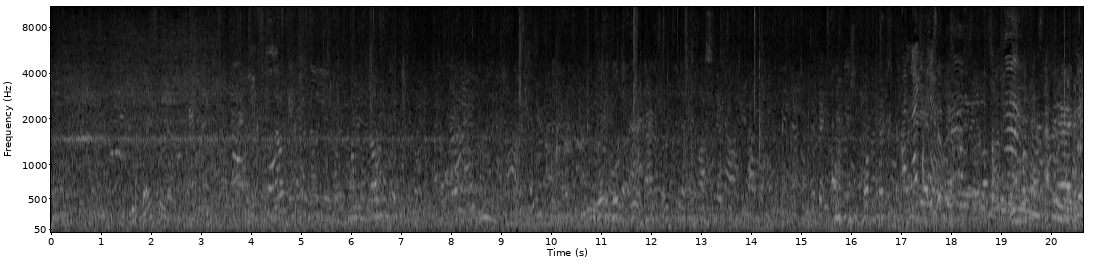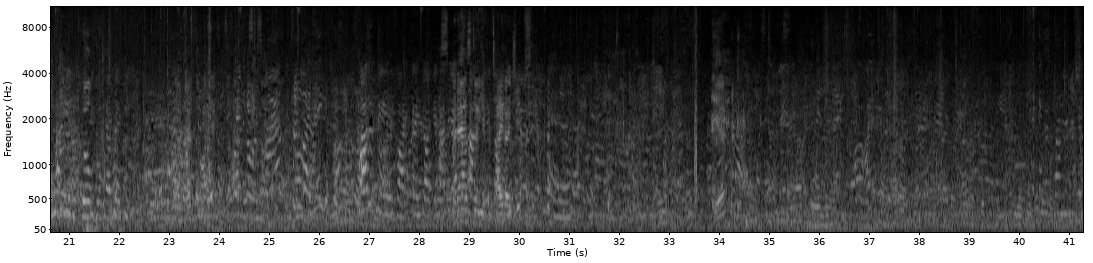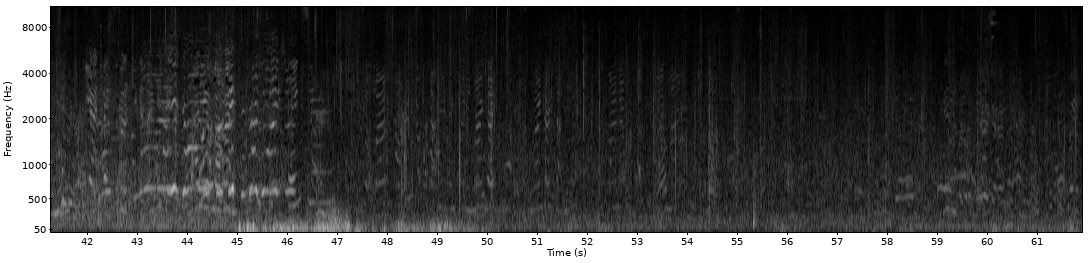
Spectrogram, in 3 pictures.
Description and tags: Floriade 2013 - walking past crowd
Floriade in canberra 2013 - lots of people looking at flowers, taking photos talking, walking, some small rides, bands in the park, a old time pipe organ
crowds, grass, gravel, past, talking, walking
